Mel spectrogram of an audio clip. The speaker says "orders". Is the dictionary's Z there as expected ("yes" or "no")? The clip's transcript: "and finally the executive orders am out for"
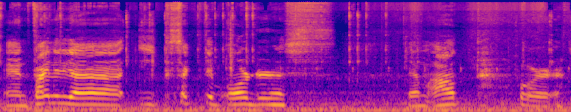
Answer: no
